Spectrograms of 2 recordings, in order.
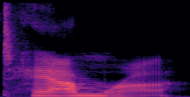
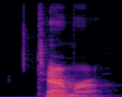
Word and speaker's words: Tamra: have to correct you it's just tamra tamara ospena yeah i feel like you put an extra syllable in there i like the name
